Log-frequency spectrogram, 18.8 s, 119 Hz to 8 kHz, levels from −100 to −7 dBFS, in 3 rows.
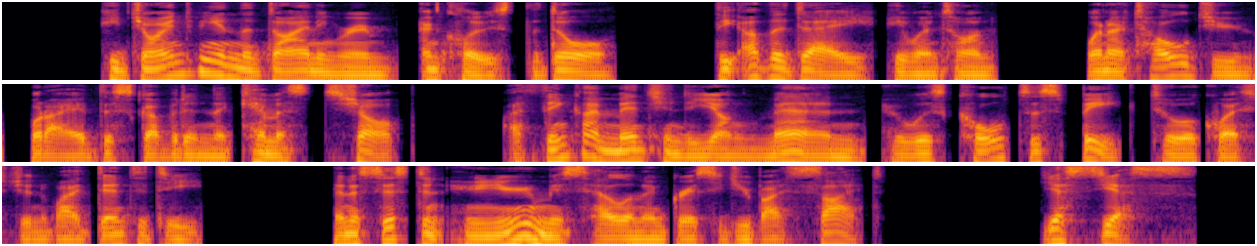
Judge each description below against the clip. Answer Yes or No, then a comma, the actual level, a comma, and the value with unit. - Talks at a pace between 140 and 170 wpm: No, average, 180 wpm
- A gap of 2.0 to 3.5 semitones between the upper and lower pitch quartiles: No, average, 4.2 semitones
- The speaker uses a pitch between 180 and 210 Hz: No, very low, 90 Hz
